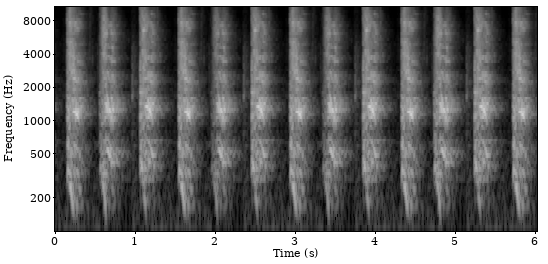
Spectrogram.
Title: 1 minute cough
